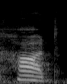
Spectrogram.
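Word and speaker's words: heart: place जगह हार्ट दिल इसकी प्रनंसीएशन जो होती है वो होती है हार्ट आर साइलेंट होता है हार्ट नहीं कहते हैं इसे हार्ट तो इस लाइन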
